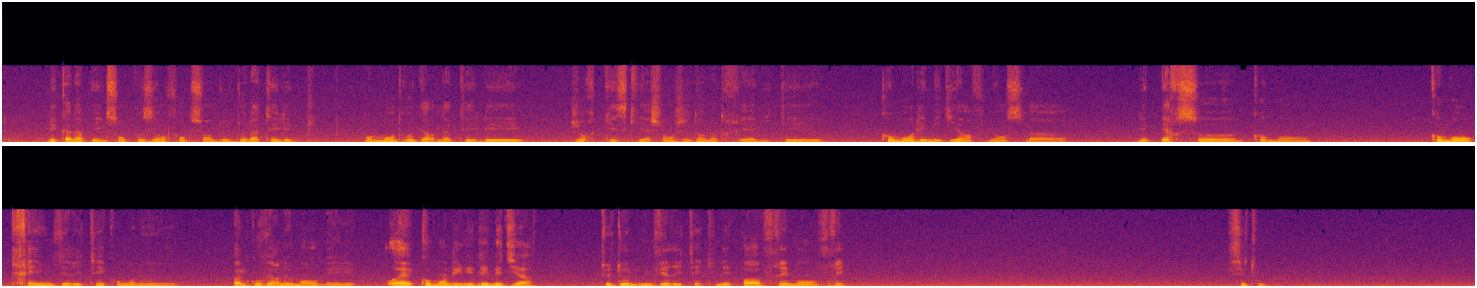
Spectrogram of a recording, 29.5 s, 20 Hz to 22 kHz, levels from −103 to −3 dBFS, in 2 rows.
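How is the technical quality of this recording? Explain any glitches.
No glitches were heard.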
